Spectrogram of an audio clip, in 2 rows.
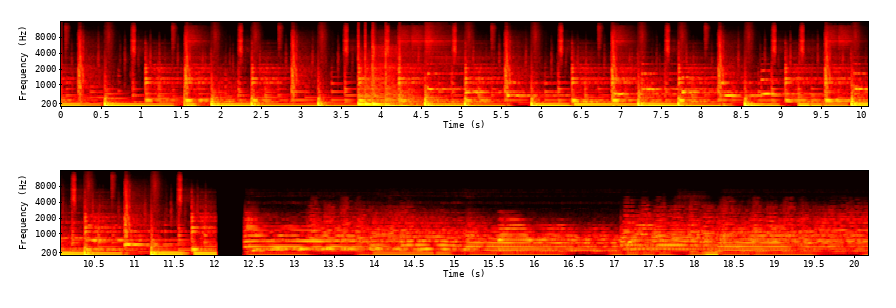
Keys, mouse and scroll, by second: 0.0 n, 0.3 scroll down 1, 0.4 scroll up 2, 0.7 click, 1.0 shift+d, 2.0 scroll down 3, 2.2 shift+d, 3.1 shift+d, 3.9 shift+d, 5.5 shift+d, 6.5 shift+d, 7.9 r, 9.0 shift+d, 10.5 shift+d, 11.7 s, 13.1 Tab, 13.2-13.7 scroll up 1, 13.7 2, 13.7 click, 14.2 g, 14.7 scroll down 1, 14.9 click, 15.2 g, 16.5 Tab, 16.7 scroll down 2, 16.8 scroll up 1, 17.1 scroll down 1, 17.2 right click.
